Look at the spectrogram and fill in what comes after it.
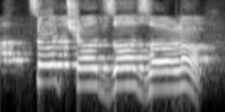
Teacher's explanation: च, छ, ज, झ, ण यांचा उच्चार होताना जिभेचा जो स्पर्श आहे तो मुखातील तालू या भागाला होतो.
